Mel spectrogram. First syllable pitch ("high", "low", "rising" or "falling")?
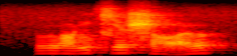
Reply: rising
